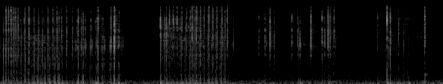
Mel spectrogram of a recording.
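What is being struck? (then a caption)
Wooden hair comb. Very long nails scratch and tap along the teeth and spine of a solid wooden hair comb, about 18 cm long, held close in front of the mic. Bursts of dense, bright, raspy scratching alternate with quiet gaps, punctuated by short, sharp clicking taps that die away almost instantly.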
